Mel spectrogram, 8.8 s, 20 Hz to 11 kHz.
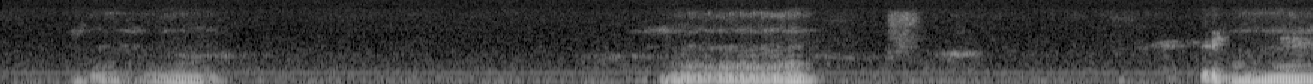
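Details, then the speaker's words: Sleeping dog snoring hard: low rumbling snores a few breaths apart, about 18 a minute, over a steady room hum. "know you can hear her snoring. She hitting it hard."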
